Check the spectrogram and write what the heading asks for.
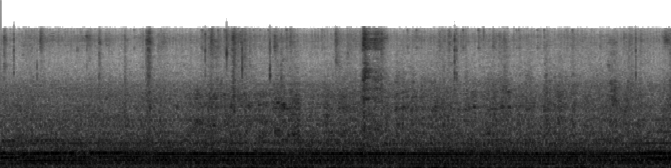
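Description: Coach bus's diesel engine running steadily at cruising speed, heard from inside the cabin up front as a steady low drone. Small rattles and clicks come through now and then, with a brief hiss a little past halfway.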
